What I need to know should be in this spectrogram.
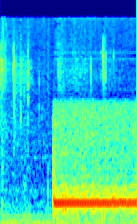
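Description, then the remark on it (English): A phone's ringback tone starts abruptly after a moment of near silence and holds as a steady, loud electronic hum until the end, with no talking. “Let's see if he answers.”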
